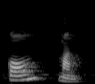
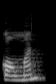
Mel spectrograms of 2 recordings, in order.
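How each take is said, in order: First: "कॉमन" broken as "kom, man"; split into syllables. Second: Said in the usual way. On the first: Shown as a demonstration. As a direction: say "कॉमन" in two beats with a gap. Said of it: "दो syllable में हमारा". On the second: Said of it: "टू syllables क्या होंगे".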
